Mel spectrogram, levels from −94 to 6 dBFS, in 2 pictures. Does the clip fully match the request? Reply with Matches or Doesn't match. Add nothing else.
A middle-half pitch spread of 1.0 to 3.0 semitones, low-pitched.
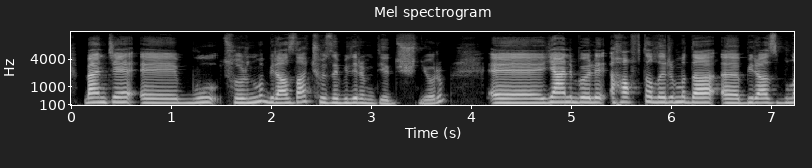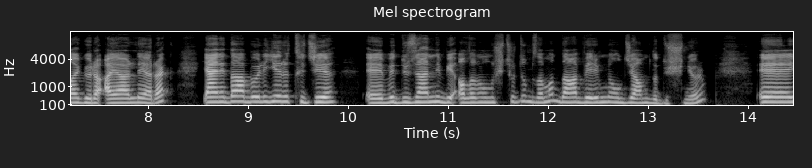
Doesn't match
